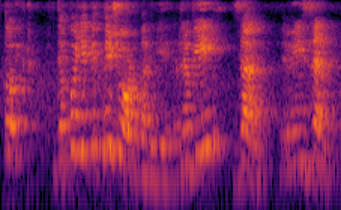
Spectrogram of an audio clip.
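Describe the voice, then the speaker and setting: A woman with a high, bright voice teaches spelling, sounding out each word slowly and saying it again for the learner. She is caught from a distance in a very echoey room, and the recording sounds dull. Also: very animated. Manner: spells words out letter by letter, drawing words out slowly. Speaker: English teacher. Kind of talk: spoken spelling lesson.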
